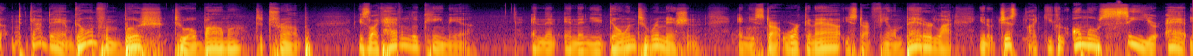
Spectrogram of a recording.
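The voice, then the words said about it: Put-on Southern redneck accent. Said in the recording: “the liberal redneck ... I can't do his accent justice”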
